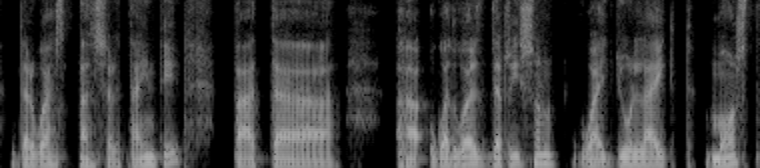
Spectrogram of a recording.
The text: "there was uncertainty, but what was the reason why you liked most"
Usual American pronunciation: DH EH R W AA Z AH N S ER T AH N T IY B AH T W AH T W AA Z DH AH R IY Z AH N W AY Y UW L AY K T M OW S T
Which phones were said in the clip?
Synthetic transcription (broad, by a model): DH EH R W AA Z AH N S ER T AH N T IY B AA T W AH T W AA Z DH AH R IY S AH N W AY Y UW L AY K T M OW S T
